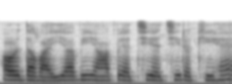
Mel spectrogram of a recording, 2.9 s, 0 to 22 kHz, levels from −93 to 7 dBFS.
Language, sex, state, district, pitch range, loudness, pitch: Hindi, female, Chhattisgarh, Raipur, 195-215 Hz, -19 LUFS, 205 Hz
